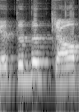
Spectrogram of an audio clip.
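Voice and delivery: loud, high-pitched impression voice, laughing.

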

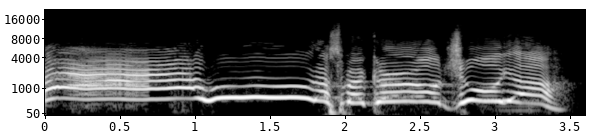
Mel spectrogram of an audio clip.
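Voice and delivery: mock, very high, very slow, joyful cheering scream. A father reenacts cheering as his daughter came down at graduation: retelling an excited yell. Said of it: "I yelled and screamed".

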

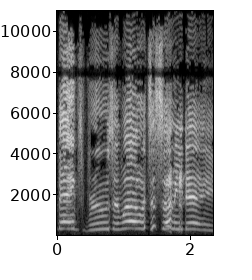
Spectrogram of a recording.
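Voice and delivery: giddy, happy voice, very high and loud. Retelling the ending of a Batman story, acting out happy Jean-Paul Valley. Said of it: "he's all happy and everything".

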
